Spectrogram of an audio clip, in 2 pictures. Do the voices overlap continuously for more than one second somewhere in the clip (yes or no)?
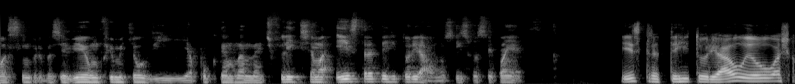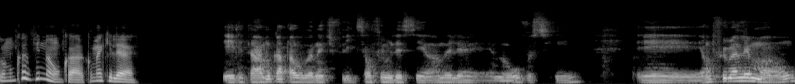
no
